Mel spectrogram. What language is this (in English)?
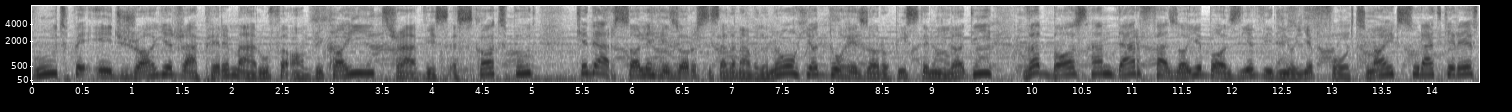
Persian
